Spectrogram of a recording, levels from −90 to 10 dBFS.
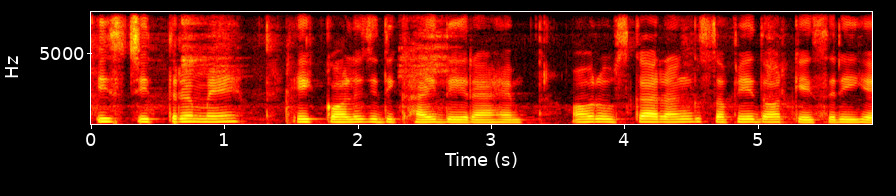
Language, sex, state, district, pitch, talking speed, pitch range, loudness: Hindi, female, Gujarat, Valsad, 185 Hz, 165 wpm, 175-195 Hz, -18 LUFS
